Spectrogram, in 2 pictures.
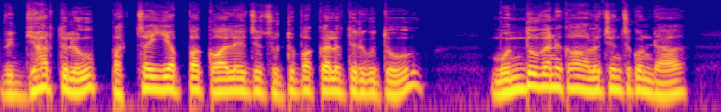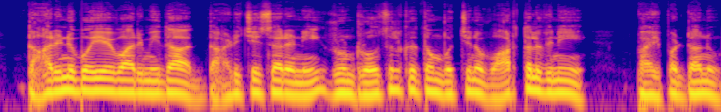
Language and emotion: Telugu, fearful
